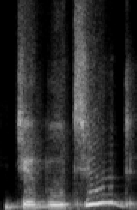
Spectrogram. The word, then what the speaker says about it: Jebutu: This week, we have with us Temi Jebutu.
